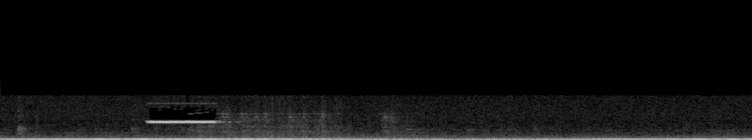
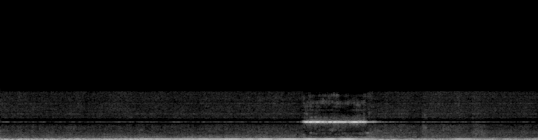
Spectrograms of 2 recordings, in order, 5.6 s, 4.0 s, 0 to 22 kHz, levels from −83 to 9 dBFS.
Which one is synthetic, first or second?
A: second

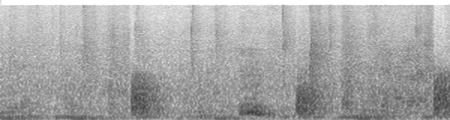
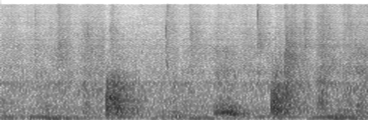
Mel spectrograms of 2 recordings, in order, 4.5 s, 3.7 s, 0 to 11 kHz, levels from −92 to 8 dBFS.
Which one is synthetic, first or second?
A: second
